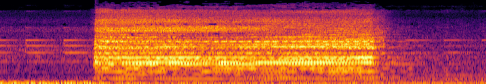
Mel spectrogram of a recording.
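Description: A train horn blares loudly nearby.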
